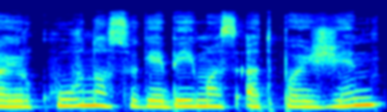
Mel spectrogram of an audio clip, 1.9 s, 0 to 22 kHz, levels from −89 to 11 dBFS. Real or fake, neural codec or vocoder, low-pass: real; none; 14.4 kHz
